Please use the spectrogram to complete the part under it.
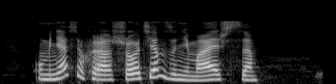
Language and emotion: Russian, positive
